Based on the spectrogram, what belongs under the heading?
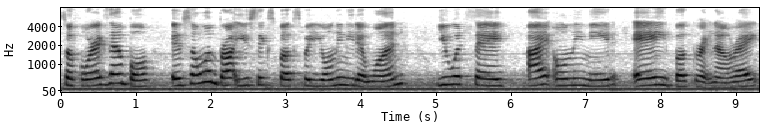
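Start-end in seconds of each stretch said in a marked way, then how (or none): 6.2-8.9 a leaned on and pronounced as ay. Pronunciation lesson, needing only one book: stressed a said ay. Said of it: "when it receives stress, you pronounce it A".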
